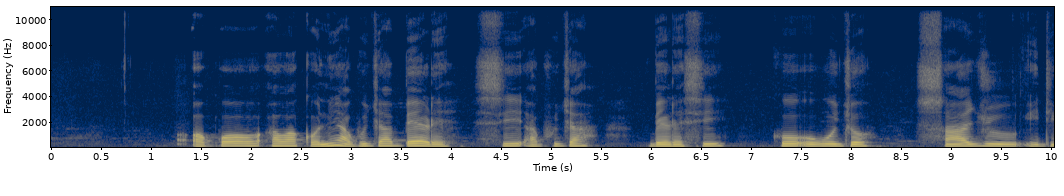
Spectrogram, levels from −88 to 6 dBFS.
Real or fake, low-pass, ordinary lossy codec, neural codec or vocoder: real; none; none; none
